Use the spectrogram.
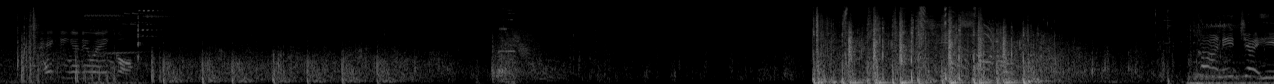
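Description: Video game gunfire rattles out in rapid automatic bursts, dropping to quieter scattered shots in the middle before erupting again loudly near the end, with a player talking over it.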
